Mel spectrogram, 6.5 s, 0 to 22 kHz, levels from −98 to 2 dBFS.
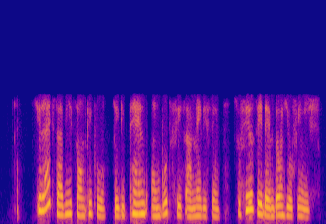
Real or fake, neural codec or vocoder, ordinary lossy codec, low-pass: fake; codec, 16 kHz, 4 kbps, FreqCodec, smaller model; Opus, 16 kbps; 3.6 kHz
